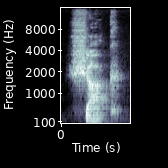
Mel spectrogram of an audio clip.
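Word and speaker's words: *sak-: sacrilege is the word shock which is generally spelled s a k but the s is pronounced with an h and shock is a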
